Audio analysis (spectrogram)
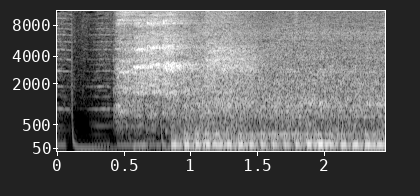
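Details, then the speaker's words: Suzuki Satria FU fuel-injected motorcycle fitted with homemade Arduino custom alarm/immobilizer: after alarm beeps twice to arm start, engine catches quickly and settles into steady even idle; normal start. "เครื่องใช้งานได้ตามปกติ"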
